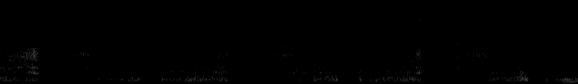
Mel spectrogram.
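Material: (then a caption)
Metal. A metal box is tapped, scraped and brushed in a series of repeated, fairly quiet broadband rasping strokes separated by short pauses. The strokes have a dry, hissy texture, with some knocking and clicking.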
